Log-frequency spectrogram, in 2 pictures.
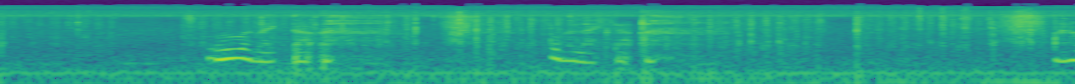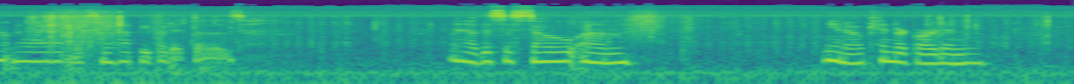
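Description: A crayon scratches quickly across paper.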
